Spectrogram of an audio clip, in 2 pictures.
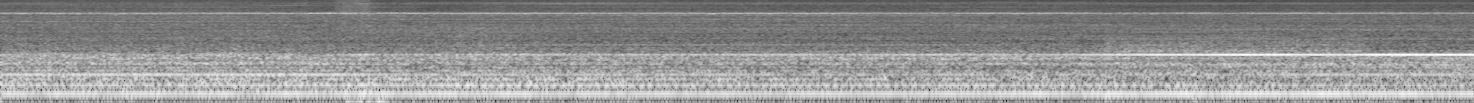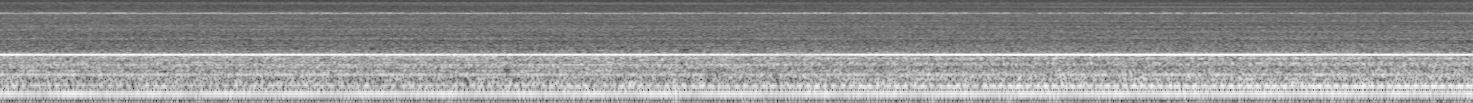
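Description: CNC router running, its spindle spinning: a steady machine drone with a thin high whine, and one tone that grows stronger about eleven seconds in.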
